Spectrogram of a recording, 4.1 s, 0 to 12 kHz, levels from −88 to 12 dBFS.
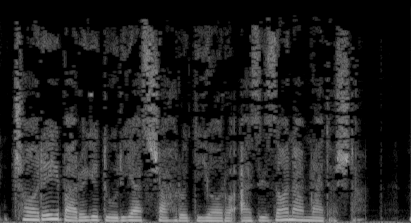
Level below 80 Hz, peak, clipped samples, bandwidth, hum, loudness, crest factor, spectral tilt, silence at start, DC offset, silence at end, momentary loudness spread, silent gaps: -46 dBFS; -10 dBFS; under 0.1%; 11.5 kHz; none; -25 LUFS; 16 dB; -5.5 dB/octave; 0 s; under 0.1%; 0.1 s; 6 LU; none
